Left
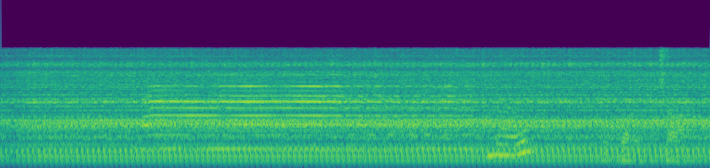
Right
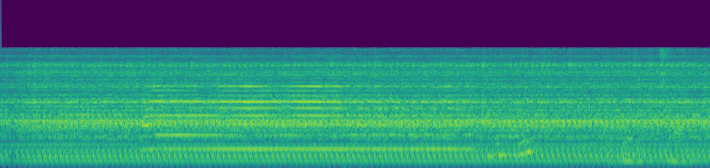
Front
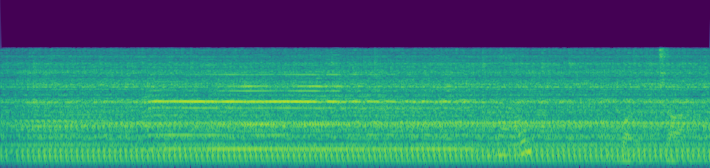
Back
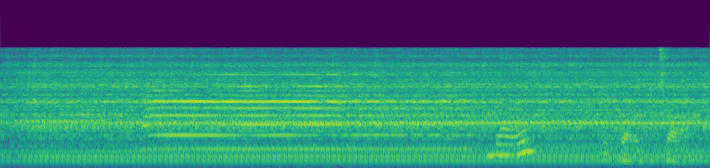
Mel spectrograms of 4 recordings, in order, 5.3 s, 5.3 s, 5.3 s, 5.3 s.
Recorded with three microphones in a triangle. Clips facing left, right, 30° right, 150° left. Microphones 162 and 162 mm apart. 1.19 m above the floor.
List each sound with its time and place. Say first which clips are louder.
0.0 s an engine running: left 1 dB, front 3 dB; 20° left, 0.7 m
1.1 s a trumpet: right 1 dB, back 4 dB; 175° right, 1.4 m
3.6 s a man speaking: left 4 dB, back 1 dB; 90° left, 1.1 m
